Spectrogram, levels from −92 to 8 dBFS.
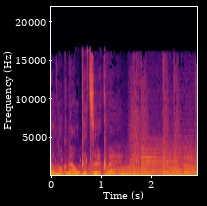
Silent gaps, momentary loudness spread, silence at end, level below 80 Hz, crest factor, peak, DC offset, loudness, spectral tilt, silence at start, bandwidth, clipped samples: none; 4 LU; 0 s; -34 dBFS; 14 dB; -8 dBFS; under 0.1%; -22 LUFS; -5 dB/octave; 0 s; 17 kHz; under 0.1%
